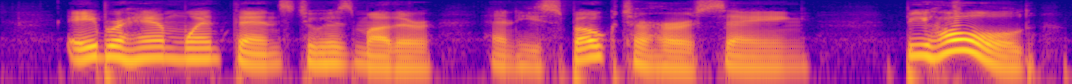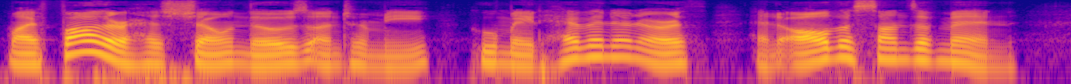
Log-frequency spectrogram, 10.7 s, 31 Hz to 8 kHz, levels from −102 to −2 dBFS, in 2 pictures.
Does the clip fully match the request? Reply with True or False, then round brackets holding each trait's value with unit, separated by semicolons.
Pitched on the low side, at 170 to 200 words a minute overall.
True (120 Hz; 175 wpm)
